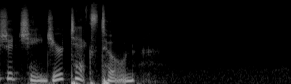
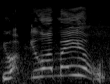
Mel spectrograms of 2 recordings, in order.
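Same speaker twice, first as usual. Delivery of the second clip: attempt at gruff; 8 semitones higher than usual. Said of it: "like, gruff?".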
